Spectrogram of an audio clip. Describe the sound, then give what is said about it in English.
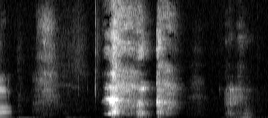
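Harsh coughing and throat clearing: a few loud, rough bursts close together, then a pause and a softer breathy sound. “Oh, pardon me. I'm starting to cough myself to death.”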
